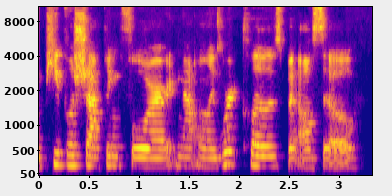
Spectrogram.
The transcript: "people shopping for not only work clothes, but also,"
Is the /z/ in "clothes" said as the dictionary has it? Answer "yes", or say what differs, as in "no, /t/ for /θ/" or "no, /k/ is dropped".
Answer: yes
